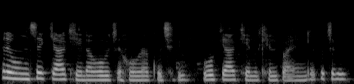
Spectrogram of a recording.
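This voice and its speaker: A woman's voice: mid-range voice, fairly even intonation, brisk, gravelly, mellow, no echo, natural voice. A woman playing a flirtatious middle-aged auntie, coaxing and teasing in a casual phone conversation. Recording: muffled lo-fi phone call recording.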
